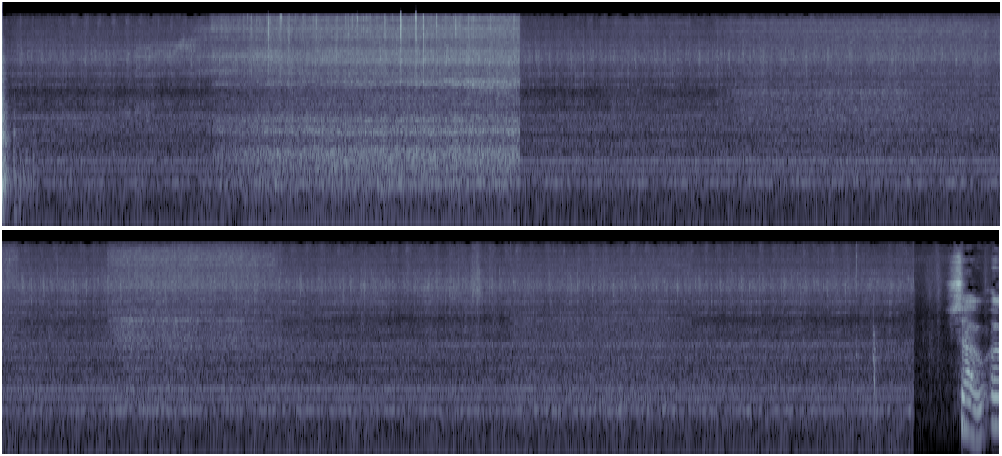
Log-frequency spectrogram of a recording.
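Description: A metal lathe hums steadily as it spins.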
